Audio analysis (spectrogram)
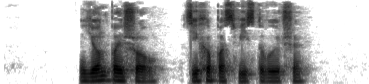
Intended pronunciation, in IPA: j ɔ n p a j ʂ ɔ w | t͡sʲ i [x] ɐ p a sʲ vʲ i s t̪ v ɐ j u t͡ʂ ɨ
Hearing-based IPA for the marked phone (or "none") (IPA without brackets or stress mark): x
